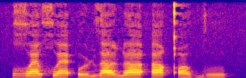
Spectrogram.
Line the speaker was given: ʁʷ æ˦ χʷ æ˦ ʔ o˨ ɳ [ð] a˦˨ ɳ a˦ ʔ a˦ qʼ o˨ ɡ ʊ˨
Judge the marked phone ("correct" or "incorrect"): correct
